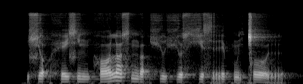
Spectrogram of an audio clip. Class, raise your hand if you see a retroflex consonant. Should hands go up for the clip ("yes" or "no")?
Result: no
